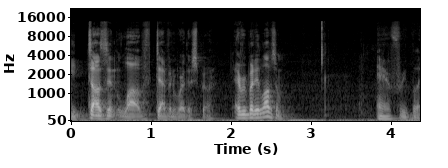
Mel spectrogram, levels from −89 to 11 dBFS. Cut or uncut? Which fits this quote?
uncut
